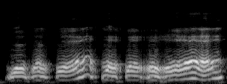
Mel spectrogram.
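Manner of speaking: muted trombone wah-wahs; droning wah-wah babble, swooping up and down; Charlie Brown teacher. Retold or imitated. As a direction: imitate speech as wordless honking syllables. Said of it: "the Charlie Brown teacher".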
